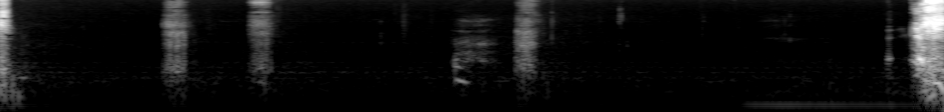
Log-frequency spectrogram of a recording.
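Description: Several sharp, explosive sneezes spaced through a quiet stretch, with a louder final burst; repeated sneezing.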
